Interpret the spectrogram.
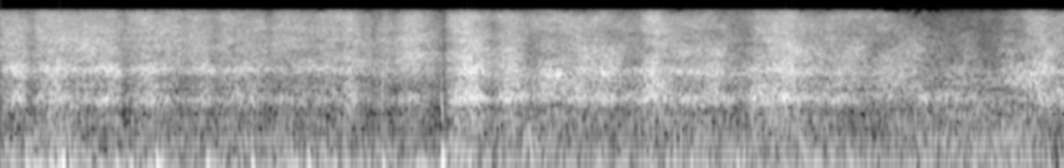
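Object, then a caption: Velvet-covered cardboard eyeshadow palette. Long dark nails scratch and rub the soft velvet-like fabric cover of a flat, hand-sized, closed pink eyeshadow palette with a cardboard case, held up in one hand. A steady, bright, hissy scratching fills the whole clip with small uneven swells and no distinct separate hits.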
